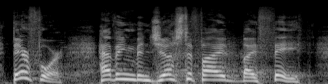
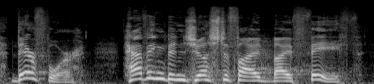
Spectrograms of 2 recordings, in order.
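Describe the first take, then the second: The two takes are said the same way.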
